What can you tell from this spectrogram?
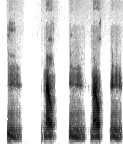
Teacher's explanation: there's no need to open the mouth. You can do a syllabic N consonant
